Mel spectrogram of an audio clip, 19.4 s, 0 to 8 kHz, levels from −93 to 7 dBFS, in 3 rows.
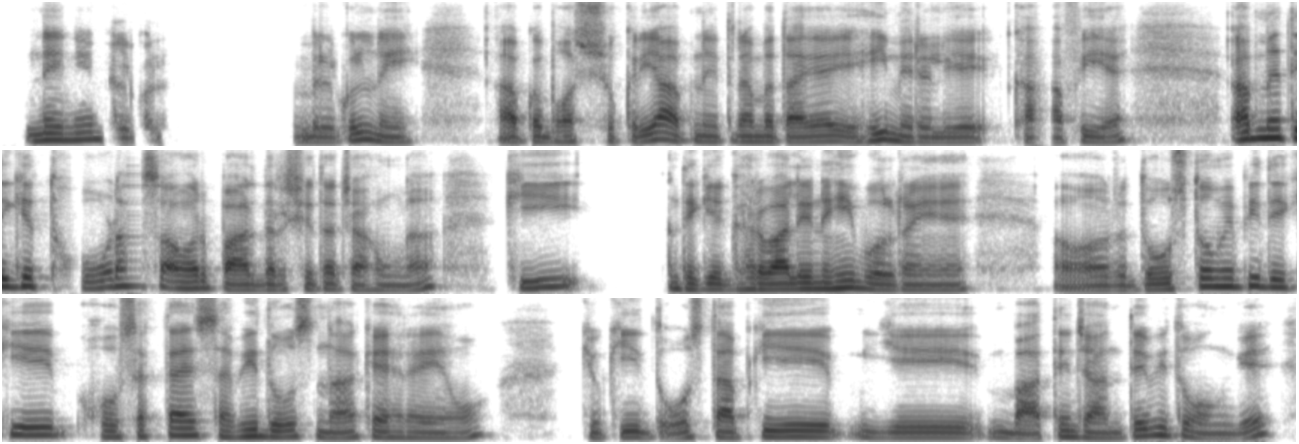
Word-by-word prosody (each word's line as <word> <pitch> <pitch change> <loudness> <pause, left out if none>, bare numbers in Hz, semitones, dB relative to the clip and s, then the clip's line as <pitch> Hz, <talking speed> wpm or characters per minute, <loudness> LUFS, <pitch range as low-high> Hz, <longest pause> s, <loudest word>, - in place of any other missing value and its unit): नहीं-नहीं, 140 +3 +1
बिल्कुल। 90 - -10 0.7
बिल्कुल, 100 +9 -2
नहीं। 100 -5 -2 0.5
आपका 105 - +1
बहुत 105 +1 -2
शुक्रिया, 145 +6 +1
आपने 115 -4 -1
इतना 110 +1 -2
बताया 105 0 +1
यही 115 +5 +1
मेरे 105 -6 -1
लिए 100 +1 -2 0.2
काफ़ी 110 - -4
है। 100 - -4 0.5
अब 155 +2 +7
मैं 180 +1 +8
देखिए 175 +1 +5
थोड़ा-सा 170 +5 0
और 135 +1 +4
पारदर्शिता 105 +2 +1
चाहूँगा 100 - -4 0.4
कि 135 +1 0 0.7
देखिए 115 -2 +1
घरवाले 115 +2 +5
नहीं 130 +4 +4
बोल 110 -6 +1
रहे 105 0 -1
हैं 100 +3 -4 0.5
और 95 0 -2
दोस्तों 115 - +2
में 170 0 +5
भी 180 - +2
देखिए 160 0 +2 0.2
हो 120 - -1
सकता 130 +3 0
है 150 0 +5
सभी 135 -3 +2
दोस्त 130 0 +2
ना 105 -1 -1
कह 115 -2 +1
रहे 110 -2 -3
हों। 105 +8 -7 0.5
क्योंकि 115 0 -3
दोस्त 110 +3 -3
आपकी 110 +3 0 0.3
ये 110 -2 -6
ये 105 -1 -2
बातें 100 +7 -1
जानते 105 +4 0
भी 155 +1 +1
तो 140 -2 -3
होंगे, 95 - -4
115 Hz, 165 wpm, -22 LUFS, 105-135 Hz, 0.7 s, मैं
